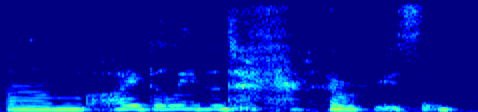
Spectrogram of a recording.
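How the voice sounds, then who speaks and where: A woman in her forties from the United States, rambling in a personal vlog with many ums and soft whispery asides. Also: medium pitch, little pitch movement, moderate pace, breathy edge. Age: 40s. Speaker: vlogger. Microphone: phone.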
